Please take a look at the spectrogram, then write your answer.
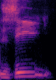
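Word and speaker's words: Zukor: You had Paramount, which was Adolf Zucker. It's an interesting pronunciation, Zuckor, but anyway.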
